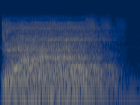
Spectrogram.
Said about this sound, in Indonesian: Tak lama kemudian, terdengar suara raungan di langit.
